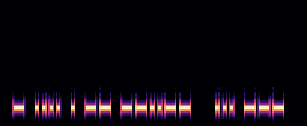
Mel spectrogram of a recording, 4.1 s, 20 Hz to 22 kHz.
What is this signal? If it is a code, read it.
Morse code, heard as a keyed tone, about 25 wpm, 600 Hz. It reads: THEM, SO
